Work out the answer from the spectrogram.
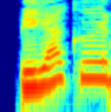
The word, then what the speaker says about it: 白衣: 合わせ様があるなお白衣はは食え白衣びゃくえなどと読む場合もあるコートヶ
